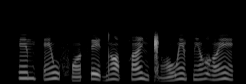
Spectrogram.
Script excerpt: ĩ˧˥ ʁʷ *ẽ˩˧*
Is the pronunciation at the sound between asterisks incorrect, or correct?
incorrect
